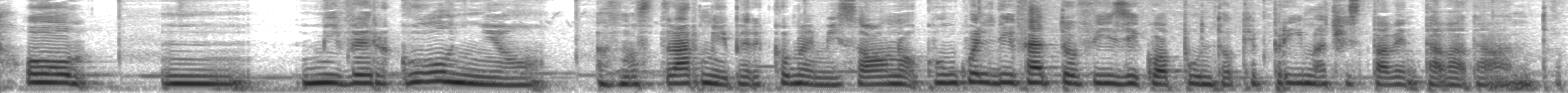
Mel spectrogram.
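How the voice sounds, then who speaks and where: A woman's somewhat breathy, fairly high voice with a dark, mellow tone and monotone, flat intonation. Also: moderate pace. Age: 40s. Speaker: psychologist podcast host. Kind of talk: podcast monologue.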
